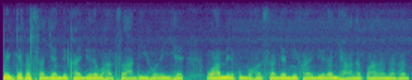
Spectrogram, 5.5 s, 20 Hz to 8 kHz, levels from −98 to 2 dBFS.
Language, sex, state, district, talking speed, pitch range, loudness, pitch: Hindi, male, Madhya Pradesh, Katni, 205 wpm, 145-155 Hz, -14 LUFS, 150 Hz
